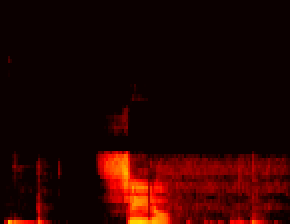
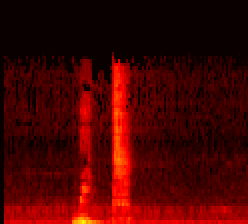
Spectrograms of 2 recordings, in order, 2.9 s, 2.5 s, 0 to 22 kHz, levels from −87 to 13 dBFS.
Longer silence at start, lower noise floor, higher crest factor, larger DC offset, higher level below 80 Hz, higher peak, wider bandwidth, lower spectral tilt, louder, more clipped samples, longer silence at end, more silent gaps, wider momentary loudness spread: second, 0.05 s vs 0.7 s; first, -77 dBFS vs -55 dBFS; about the same, 20 dB vs 22 dB; neither; first, -52 dBFS vs -66 dBFS; about the same, -12 dBFS vs -12 dBFS; second, 7.4 kHz vs 16.5 kHz; about the same, -4 dB/octave vs -3 dB/octave; first, -26 LUFS vs -29 LUFS; neither; second, 0.35 s vs 1.15 s; neither; first, 26 LU vs 13 LU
